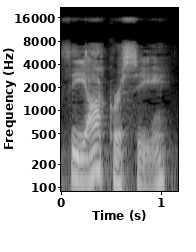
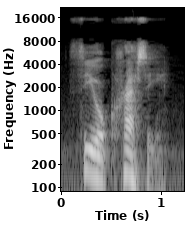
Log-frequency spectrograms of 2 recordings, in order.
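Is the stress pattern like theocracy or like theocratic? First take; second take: theocracy; theocratic. First: The stress pattern is the usual one for theocracy. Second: The stress pattern copies the word theocratic.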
